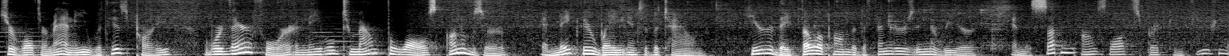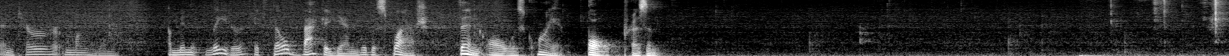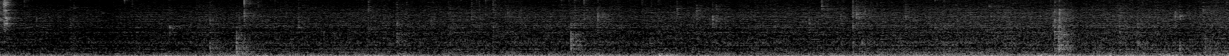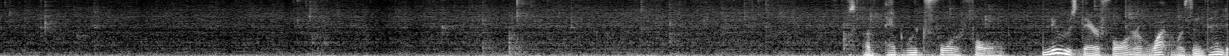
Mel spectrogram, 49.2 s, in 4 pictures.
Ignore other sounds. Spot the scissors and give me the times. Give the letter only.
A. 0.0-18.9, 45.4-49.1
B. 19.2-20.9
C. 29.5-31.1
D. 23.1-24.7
D.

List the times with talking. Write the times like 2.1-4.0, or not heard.
0.0-18.9, 45.4-49.1.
